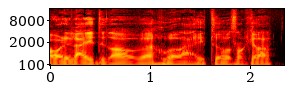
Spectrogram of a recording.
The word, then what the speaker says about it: Huawei: Det var lanseringsfest for Huawei's nye telefon i går. P90 Pro tror jeg den heter. – Ja, vi har vel nå funnet at det uttales Huawei.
